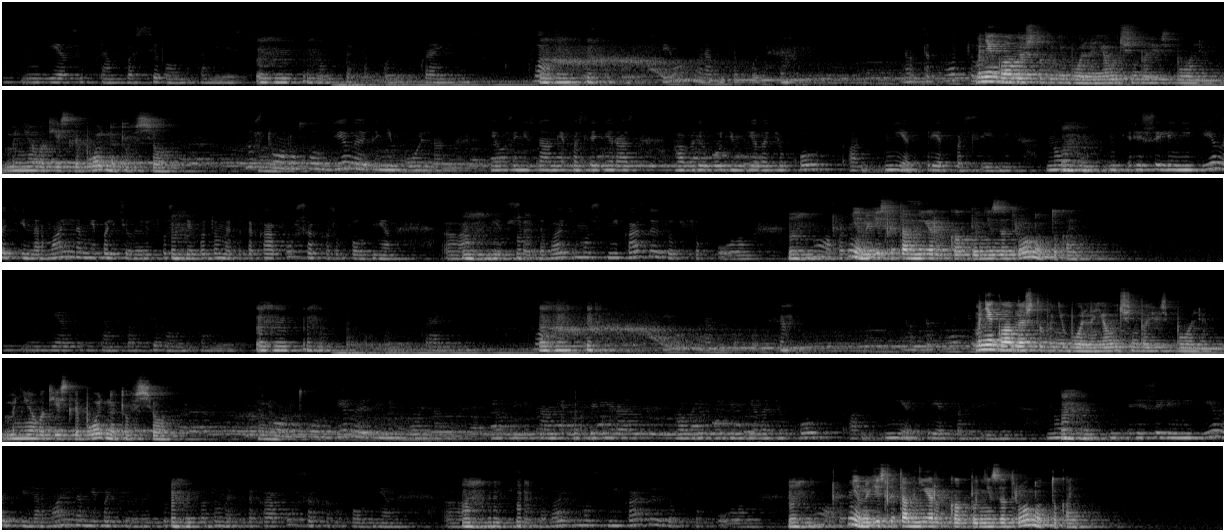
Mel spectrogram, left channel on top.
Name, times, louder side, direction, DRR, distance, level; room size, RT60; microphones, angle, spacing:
voice 1, 0.2-3.3 3.6-4.7 5.3-5.9 6.2-7.9 9.0-10.2 14.6-20.4 20.7-31.2 31.6-33.4 33.7-33.8, left 3 dB, 80° left, 6 dB, 0.6 m, -39 dB
voice 2, 2.5-3.3 5.4-5.7 7.8-7.9 9.7-13.9 14.8-15.0 22.8-23.1 26.1-26.4 29.0-29.7 32.3-32.6 32.9-35.2, right 3 dB, 40° right, 7 dB, 0.5 m, -27 dB
sound 1, 3.3-19.8, right 1 dB, 10° right, 0.8 m, -42 dB
7.0 x 3.6 x 3.7 m, 1.2 s
head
